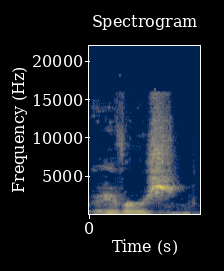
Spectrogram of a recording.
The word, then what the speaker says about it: Ewers: Today's story is going to be by Heinz Ewers, or Ewers, the way it's pronounced in German.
